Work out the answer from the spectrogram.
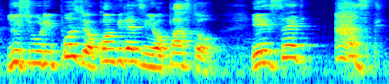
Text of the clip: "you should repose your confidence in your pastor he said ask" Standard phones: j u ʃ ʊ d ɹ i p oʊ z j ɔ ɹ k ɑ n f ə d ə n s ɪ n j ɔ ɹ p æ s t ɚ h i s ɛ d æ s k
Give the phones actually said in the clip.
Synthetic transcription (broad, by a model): j u ʃ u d ɹ i p oʊ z j ɔ k ɑ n f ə d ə n s ɪ n j ɔ p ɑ s t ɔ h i s ɛ d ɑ s k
